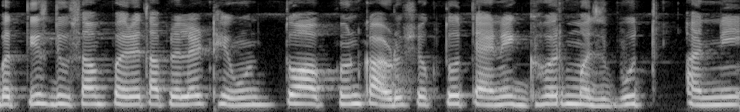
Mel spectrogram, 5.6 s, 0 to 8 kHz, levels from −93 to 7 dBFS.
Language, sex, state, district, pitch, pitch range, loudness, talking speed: Marathi, female, Maharashtra, Solapur, 215 Hz, 205-225 Hz, -16 LUFS, 150 wpm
